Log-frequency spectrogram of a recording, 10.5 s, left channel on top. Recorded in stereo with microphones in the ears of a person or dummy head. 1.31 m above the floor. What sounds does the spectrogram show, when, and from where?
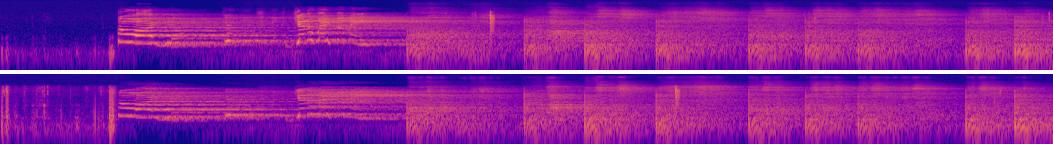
1.2 s a shout: 50° left (ahead or behind), 0.6 m
4.1 s writing: 15° right (ahead or behind), 1.6 m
